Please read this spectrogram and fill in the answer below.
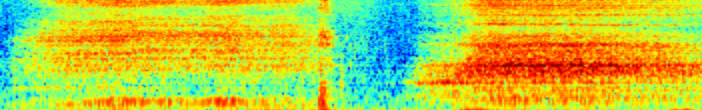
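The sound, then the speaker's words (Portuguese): A woman takes a deep breath: a long soft airy inhale, a short pause, then a fuller breathy exhale, faint and alone. “Vou respirar fundo.”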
